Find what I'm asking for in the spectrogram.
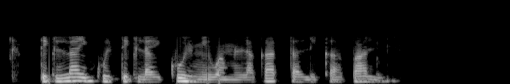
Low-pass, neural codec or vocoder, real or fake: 3.6 kHz; none; real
